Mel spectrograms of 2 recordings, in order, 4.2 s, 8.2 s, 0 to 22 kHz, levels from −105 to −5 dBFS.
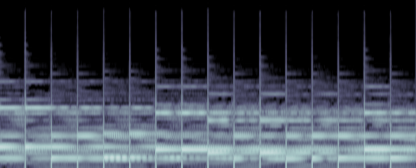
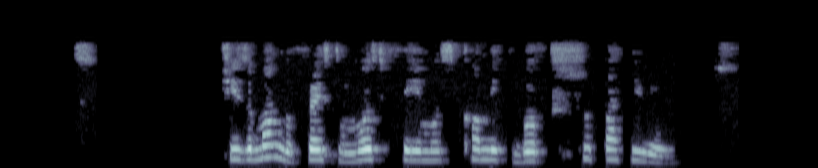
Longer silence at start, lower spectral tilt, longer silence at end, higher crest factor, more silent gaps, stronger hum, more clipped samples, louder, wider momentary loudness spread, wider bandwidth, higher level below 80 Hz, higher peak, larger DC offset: second, 0 s vs 0.75 s; first, -8 dB/octave vs -1 dB/octave; second, 0 s vs 0.85 s; about the same, 16 dB vs 20 dB; second, none vs 0.98-2.21 s, 5.97-6.05 s, 6.23-6.31 s, 6.82-7.15 s; neither; neither; first, -29 LUFS vs -38 LUFS; second, 4 LU vs 18 LU; about the same, 7.6 kHz vs 7.6 kHz; first, -52 dBFS vs under -90 dBFS; first, -12 dBFS vs -20 dBFS; neither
